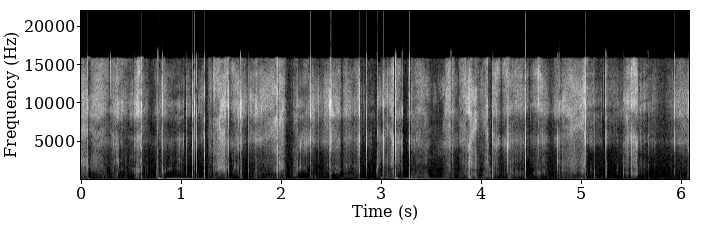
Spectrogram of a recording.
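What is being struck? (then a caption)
Small plastic earphone mic remote scraped with plastic tweezers. A small, hollow, white plastic earphone mic remote is rubbed and scratched with white plastic serrated tweezers. It makes close, dry scratching and crinkly tearing sounds, broken by many sharp clicks and pops. The clicks come unevenly across the clip and carry a bright, hissy top.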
